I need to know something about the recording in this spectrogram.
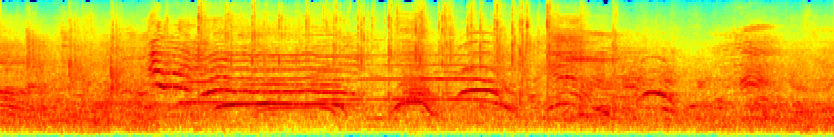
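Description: A crowd of adults and children cheers and shouts loudly in a large echoing hall.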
